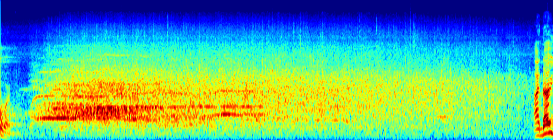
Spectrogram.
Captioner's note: cheers and applause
